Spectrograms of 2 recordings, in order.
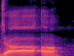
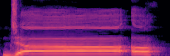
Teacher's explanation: مد متصل کو 2.5 الف کے برابر کھینچ کر پڑھیں گے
